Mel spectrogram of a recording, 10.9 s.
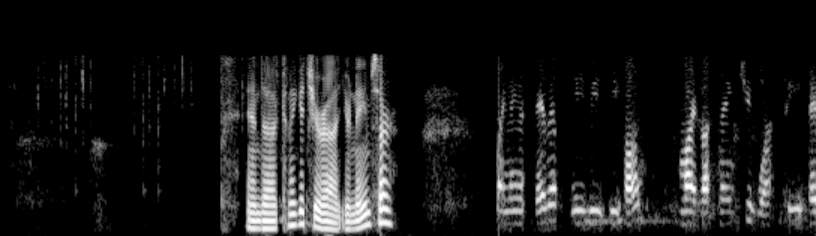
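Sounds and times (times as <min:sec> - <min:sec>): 
typing on a computer keyboard: 0:00.4 - 0:03.4
speech: 0:03.3 - 0:05.3, 0:07.2 - 0:10.8.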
